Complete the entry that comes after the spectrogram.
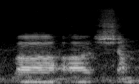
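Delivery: very slow, stretched باشم; drawn out. Shown as a demonstration. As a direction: say باشم slowly, lengthening the first syllable. Sounding out the answer word.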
